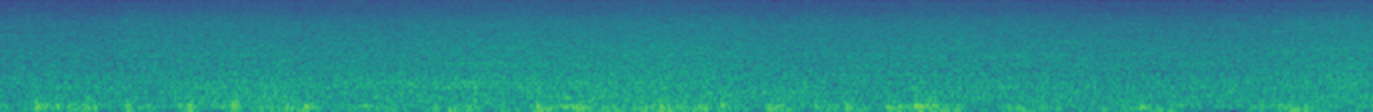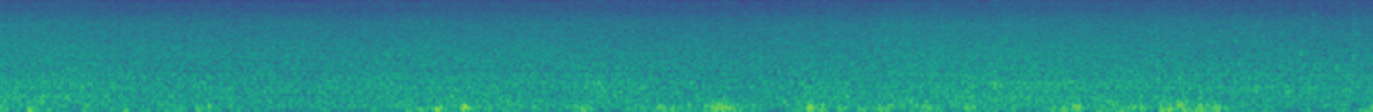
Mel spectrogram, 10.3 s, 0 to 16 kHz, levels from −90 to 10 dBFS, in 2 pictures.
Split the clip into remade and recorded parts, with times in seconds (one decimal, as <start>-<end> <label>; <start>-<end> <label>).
0.0-1.0 recorded; 1.0-4.5 remade; 4.5-7.9 recorded; 7.9-8.5 remade; 8.5-9.1 recorded; 9.1-9.9 remade; 9.9-10.3 recorded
